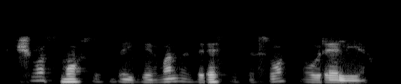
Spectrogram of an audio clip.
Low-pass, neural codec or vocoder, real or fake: 3.6 kHz; none; real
